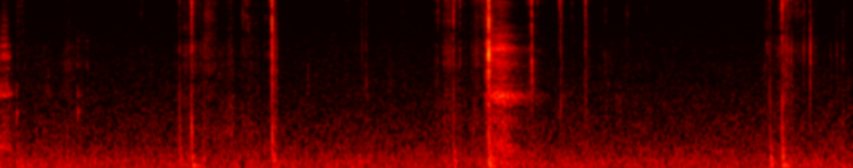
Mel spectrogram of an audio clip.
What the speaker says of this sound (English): Then I'm gonna cut this, and we're gonna not try to cut through the paper.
